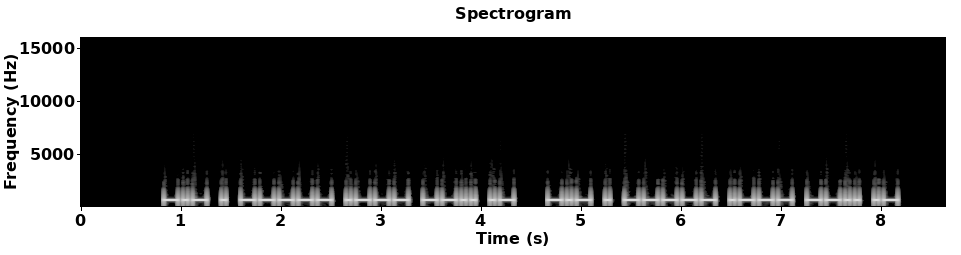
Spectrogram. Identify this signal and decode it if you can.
Morse code, heard as a keyed tone, about 25 wpm, 700 Hz. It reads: KE0JZA KE0JZA
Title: USA Call Signs Repeated 2x 25wpm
